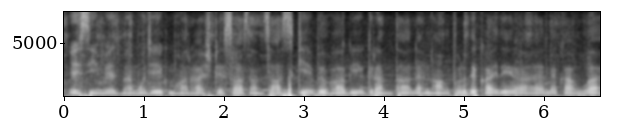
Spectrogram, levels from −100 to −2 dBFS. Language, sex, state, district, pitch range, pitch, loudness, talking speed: Hindi, male, Maharashtra, Nagpur, 230-240 Hz, 235 Hz, -16 LUFS, 150 wpm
